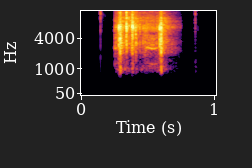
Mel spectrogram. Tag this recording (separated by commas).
Mechanisms, Camera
